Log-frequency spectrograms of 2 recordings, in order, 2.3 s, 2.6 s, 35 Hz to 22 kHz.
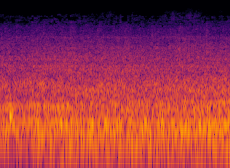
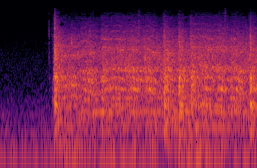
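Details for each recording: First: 1998 GMC Sonoma 4.3 Vortec V6, replacement engine for rod knock, after distributor adjustment; smooth steady low idle rumble with no knocking, ticking or smoke; normal idle. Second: 1998 GMC Sonoma 4.3 Vortec V6, freshly swapped replacement engine, first start attempt: starter cranks evenly (~4 turns/sec) but engine never catches; distributor set by owner, suspected of being incorrectly indexed, causing crank-no-start.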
